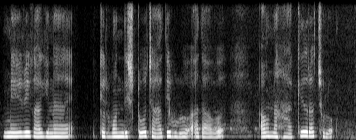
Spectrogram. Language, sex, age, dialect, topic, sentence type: Kannada, female, 18-24, Dharwad Kannada, agriculture, statement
